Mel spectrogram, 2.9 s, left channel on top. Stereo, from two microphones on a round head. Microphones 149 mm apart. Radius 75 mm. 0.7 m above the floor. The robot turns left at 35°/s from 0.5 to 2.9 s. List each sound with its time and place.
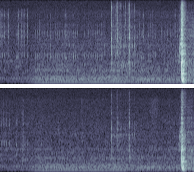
1.7 s a rattle: 75° left (ahead or behind), 0.5 m; by 2.8 s 55° left (ahead or behind), 0.5 m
